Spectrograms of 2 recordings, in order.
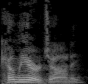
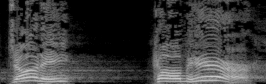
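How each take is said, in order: First: It is said at normal loudness. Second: It is said in a louder, raised voice.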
